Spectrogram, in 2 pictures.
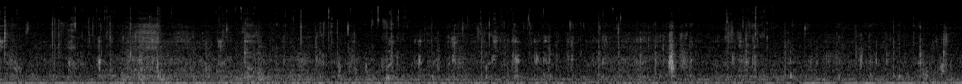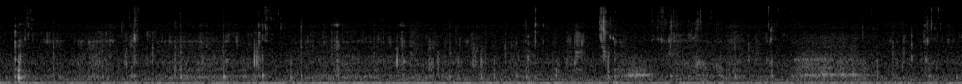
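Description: Close-up eating of instant noodles with rice and fried tofu: soft, irregular chewing and mouth clicks with a few sharper clicks, over a steady low hum.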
